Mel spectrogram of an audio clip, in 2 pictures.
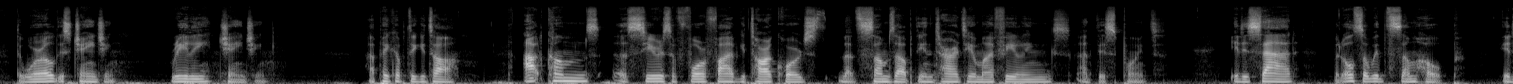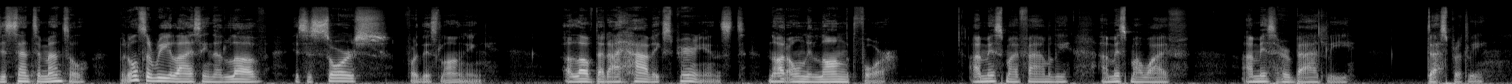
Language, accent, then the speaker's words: English; Norway; I'm from Norway.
